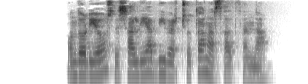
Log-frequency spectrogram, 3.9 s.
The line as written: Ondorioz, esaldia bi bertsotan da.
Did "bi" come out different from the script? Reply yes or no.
no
